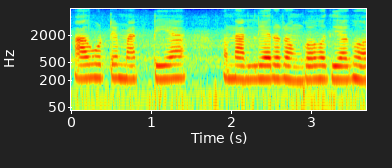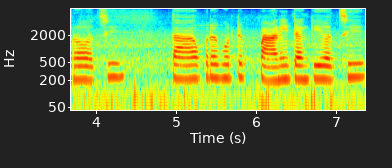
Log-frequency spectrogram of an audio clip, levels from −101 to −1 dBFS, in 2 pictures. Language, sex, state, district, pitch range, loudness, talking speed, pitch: Odia, female, Odisha, Khordha, 210-225 Hz, -18 LUFS, 130 wpm, 215 Hz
